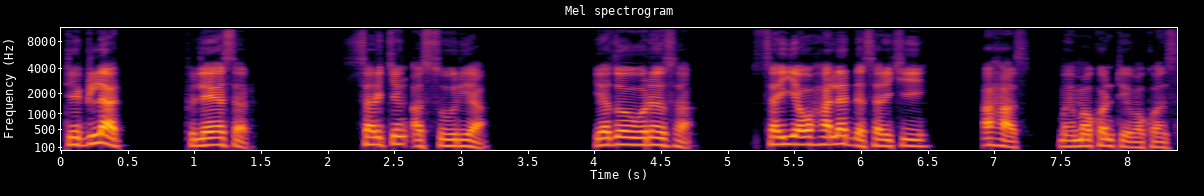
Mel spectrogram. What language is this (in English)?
Hausa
